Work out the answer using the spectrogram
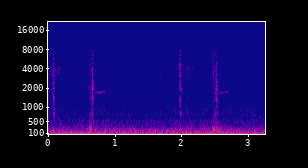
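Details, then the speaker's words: Ford EcoSport at steady idle: short hissing squeaks with each brake press and release, louder on one side, from dry, rusty drum brake contact points; fixable without a shop. "All right so itong issue natin is yung kapag ah nagbe-break ka yung may sumisipol lang yung May ganon parang may sumisitsit SAO"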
